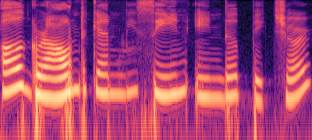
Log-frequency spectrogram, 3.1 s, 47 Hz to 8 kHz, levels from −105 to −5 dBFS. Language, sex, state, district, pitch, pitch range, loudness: English, female, Assam, Kamrup Metropolitan, 255 Hz, 230-275 Hz, -18 LUFS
